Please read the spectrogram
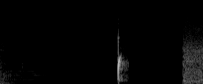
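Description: Background music dying away into near silence, broken by one short, sharp pop a little over a second in.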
